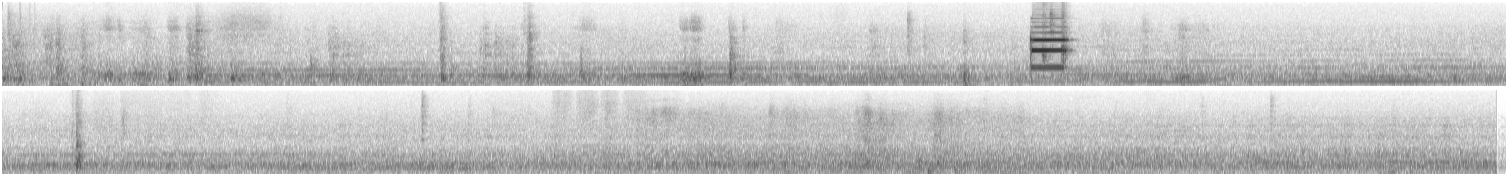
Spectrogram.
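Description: London Overground electric multiple unit running along the line, heard from the driver's cab: a steady rumble with the traction motors' whine as several held tones that slowly glide, and wheels clicking over rail joints. A brief high-pitched tone sounds about ten seconds in.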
